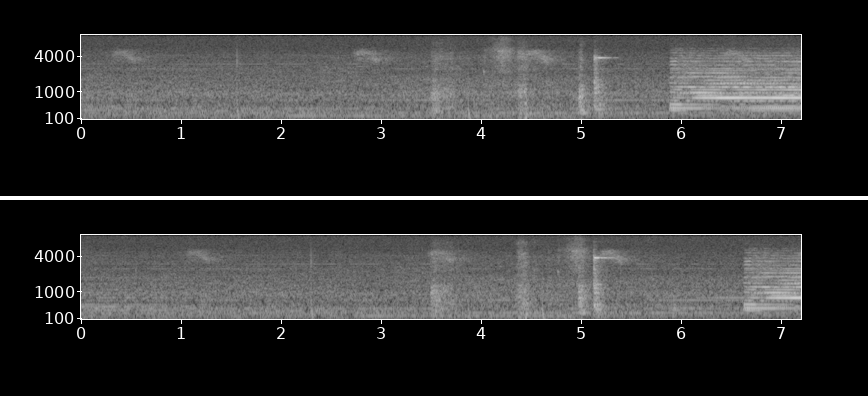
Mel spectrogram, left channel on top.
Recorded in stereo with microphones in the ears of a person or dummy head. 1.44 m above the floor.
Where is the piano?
65° right (ahead or behind), 1.6 m.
